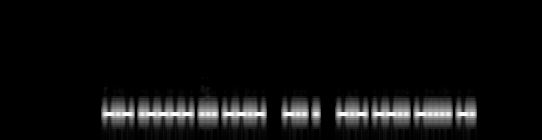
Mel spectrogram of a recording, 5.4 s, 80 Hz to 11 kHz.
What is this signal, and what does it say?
Morse code, heard as a keyed tone, about 37 wpm, 700 Hz. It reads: K1SQ DE KZ6N
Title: USA Callsign DE Callsign - 4 Characters - 40wpm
